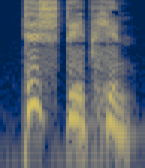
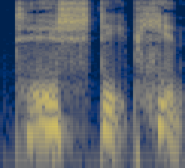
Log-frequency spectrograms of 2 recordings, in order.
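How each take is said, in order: First: Bright, loud little penguin cry; excited penguin. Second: Cooing penguin. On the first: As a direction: chirp it out proudly. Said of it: "Pinguin wiederholte". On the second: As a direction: coo it out with a full belly. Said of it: "gurrte er". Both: A narrator's reading.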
